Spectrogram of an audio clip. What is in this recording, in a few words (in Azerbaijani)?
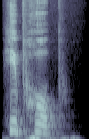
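"hip-hop", Azerbaijani; Orfoqrafiya Lüğəti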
